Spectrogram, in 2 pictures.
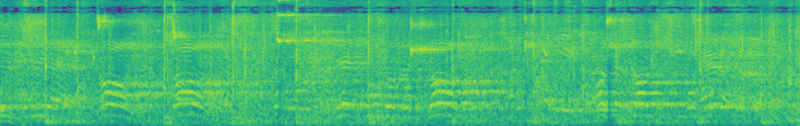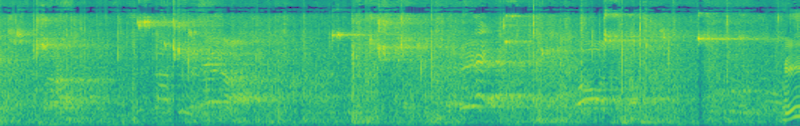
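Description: Basketball game in play on a sports-hall court: young players and spectators shouting and calling out over a basketball bouncing on the floor.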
